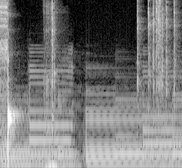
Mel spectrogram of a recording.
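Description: Intro music with a sharp pop sound effect just after the start, then a held chord of steady tones from about halfway, with a few light clicks near the end.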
